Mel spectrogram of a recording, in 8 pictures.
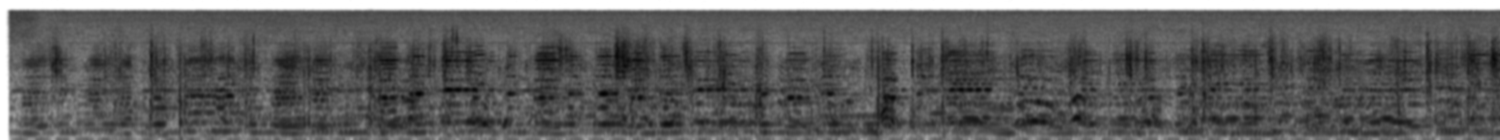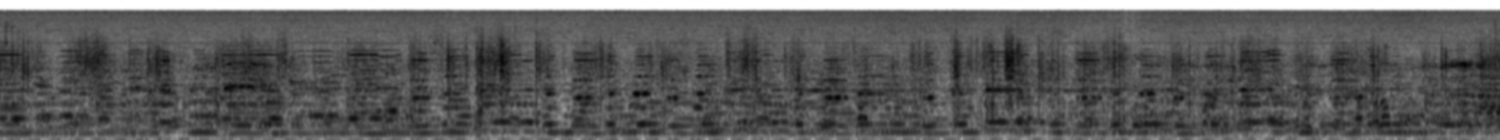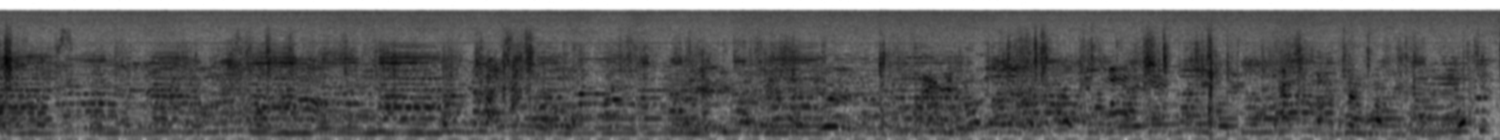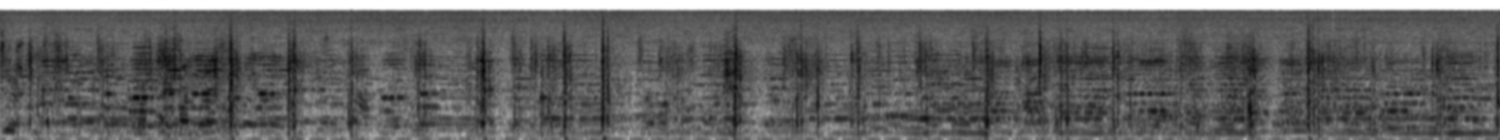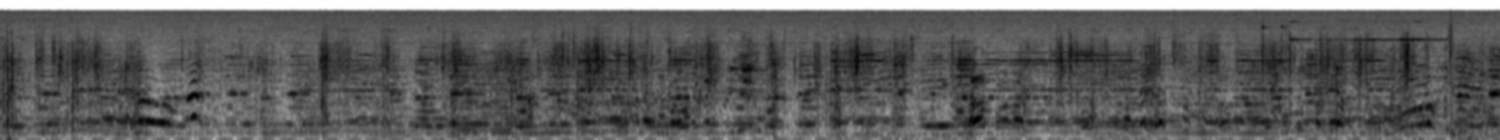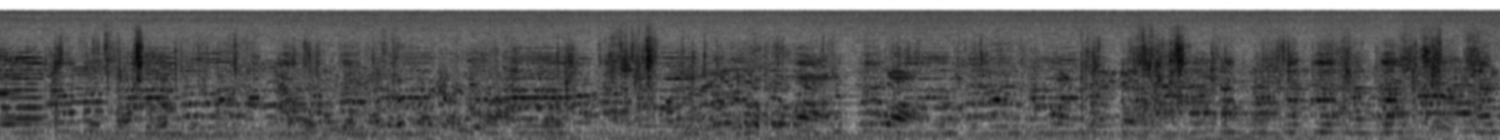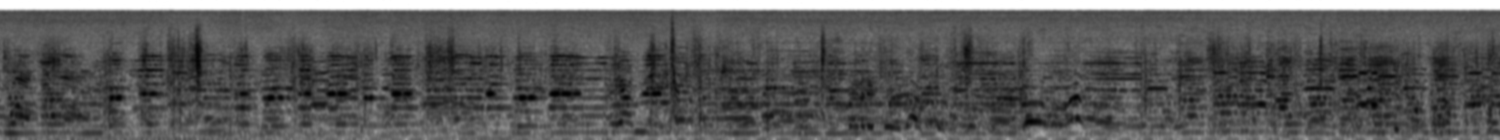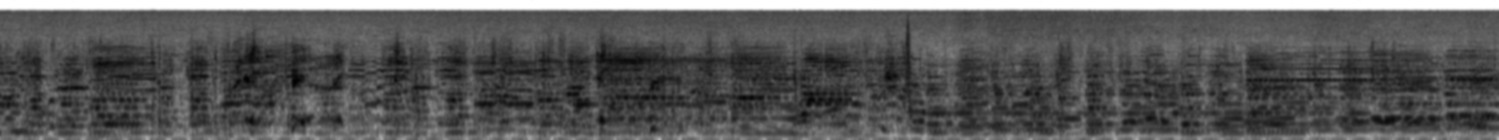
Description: Aire culturelle : Savès
Lieu : Espaon
Genre : morceau instrumental
Instrument de musique : accordéon diatonique ; violon
Danse : rondeau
